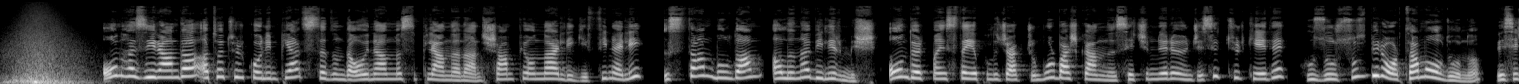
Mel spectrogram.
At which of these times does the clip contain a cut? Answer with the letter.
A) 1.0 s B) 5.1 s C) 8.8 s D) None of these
C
